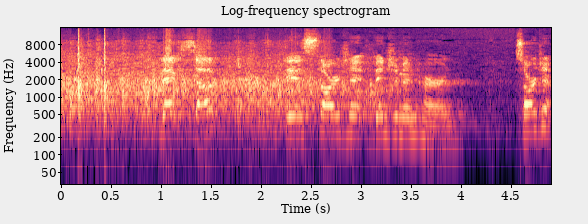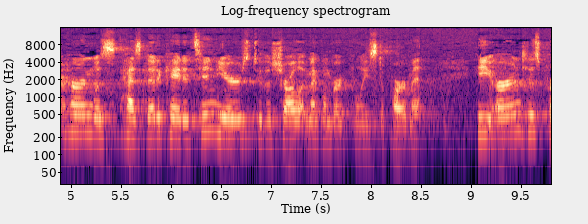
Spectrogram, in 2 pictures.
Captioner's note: applause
